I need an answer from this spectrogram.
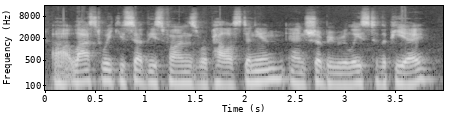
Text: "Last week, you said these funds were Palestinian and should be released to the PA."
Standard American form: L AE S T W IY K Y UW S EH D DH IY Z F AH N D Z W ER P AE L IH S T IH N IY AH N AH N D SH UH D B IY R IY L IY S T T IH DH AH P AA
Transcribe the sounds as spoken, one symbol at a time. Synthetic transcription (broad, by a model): L AE S T W IY K Y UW S EH D DH IY Z F AH N D Z W ER P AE L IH S T IH N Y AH N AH N SH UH D B IY R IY L IY S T T IH DH AH P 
